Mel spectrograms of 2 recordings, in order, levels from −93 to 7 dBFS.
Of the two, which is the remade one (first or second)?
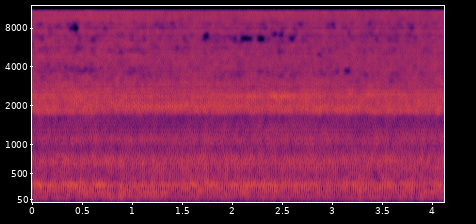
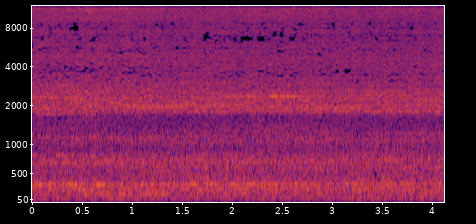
first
